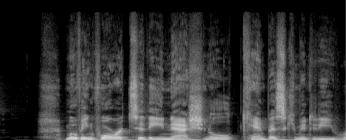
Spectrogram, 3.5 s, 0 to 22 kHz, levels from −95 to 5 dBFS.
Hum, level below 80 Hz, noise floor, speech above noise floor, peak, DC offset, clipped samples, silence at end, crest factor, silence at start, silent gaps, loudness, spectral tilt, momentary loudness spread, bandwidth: none; -60 dBFS; -49 dBFS; 26 dB; -6 dBFS; under 0.1%; under 0.1%; 0 s; 18 dB; 0.4 s; none; -22 LUFS; -4 dB/octave; 8 LU; 19.5 kHz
